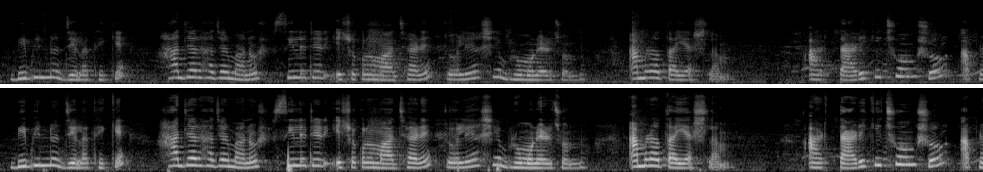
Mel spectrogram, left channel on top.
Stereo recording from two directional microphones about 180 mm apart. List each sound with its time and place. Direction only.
0.2 s a woman's voice: 45° right (ahead or behind)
